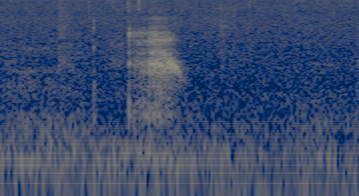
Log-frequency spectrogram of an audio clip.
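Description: Near silence: room tone, with one short soft hiss about a second in.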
